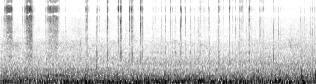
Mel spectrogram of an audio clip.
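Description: Long acrylic nails scratch and rub the rough, furrowed bark of a large, solid living tree trunk covered in green lichen, outdoors. Quick, crisp scratchy rasps come in rapid, irregular bursts over a steady, low rumbling background.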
